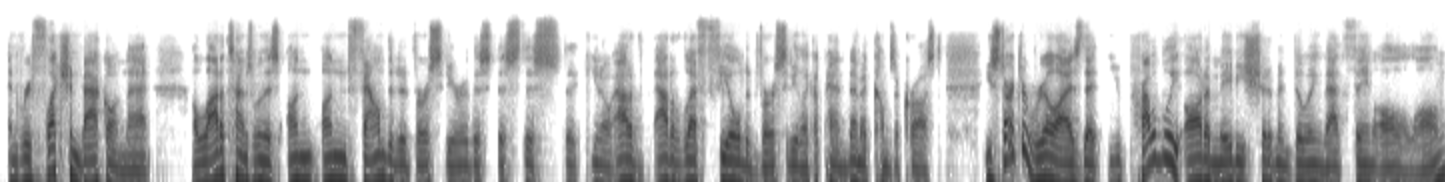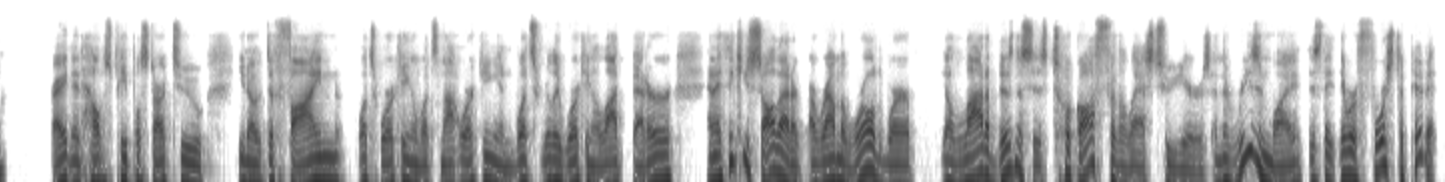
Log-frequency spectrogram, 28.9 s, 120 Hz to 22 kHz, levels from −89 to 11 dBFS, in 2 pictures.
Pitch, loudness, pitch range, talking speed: 110 Hz, -23 LUFS, 100-125 Hz, 220 wpm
